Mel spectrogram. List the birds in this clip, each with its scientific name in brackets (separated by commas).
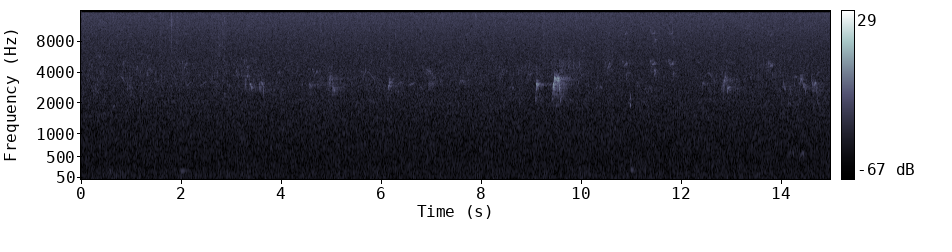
Common Bulbul (Pycnonotus barbatus), Little Bee-eater (Merops pusillus)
